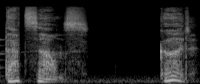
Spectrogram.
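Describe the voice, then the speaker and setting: A brooding young immortal warrior talks slowly in a very low register. The delivery is terse, guarded and subdued, a reserved video game character with faint music underneath. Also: female voice, lively intonation, fairly bright tone, heavily acted. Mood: reserved, soft. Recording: background music.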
